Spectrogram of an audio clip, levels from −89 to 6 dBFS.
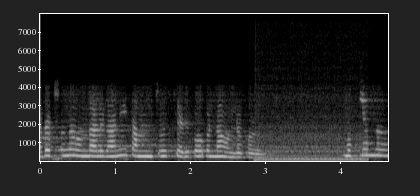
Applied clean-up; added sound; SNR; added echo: none; Engine / Truck / Car; 12 dB; reverberation time 1.8 s.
